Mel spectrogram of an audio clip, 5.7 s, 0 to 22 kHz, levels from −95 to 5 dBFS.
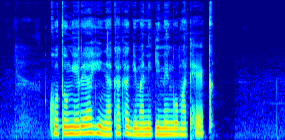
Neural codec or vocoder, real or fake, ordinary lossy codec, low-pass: none; real; none; none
